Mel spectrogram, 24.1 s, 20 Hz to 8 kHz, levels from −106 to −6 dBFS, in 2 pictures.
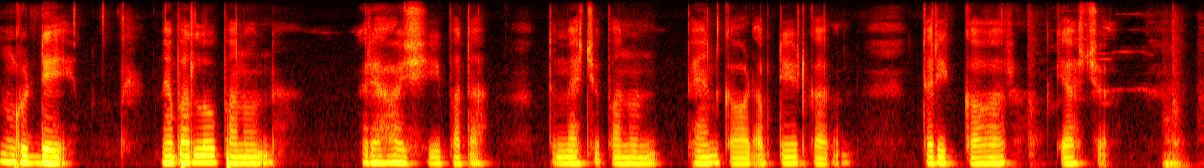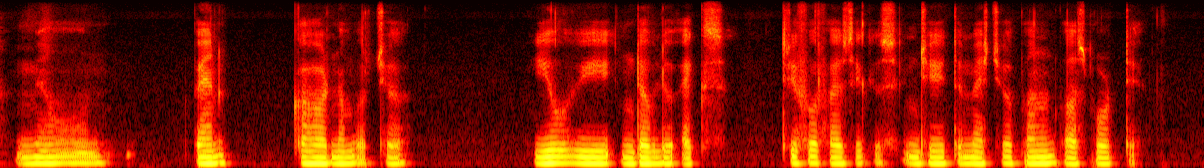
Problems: none marked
